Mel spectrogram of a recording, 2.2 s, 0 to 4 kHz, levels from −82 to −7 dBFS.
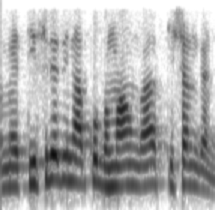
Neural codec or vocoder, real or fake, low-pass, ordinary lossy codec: none; real; 3.6 kHz; none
